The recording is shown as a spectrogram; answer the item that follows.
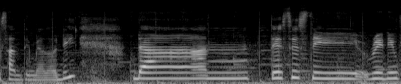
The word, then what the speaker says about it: Suntea Melody: Instagram saya Santi Melody, tulisannya SUNTEA Melody ya, bacanya Santi Melody.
